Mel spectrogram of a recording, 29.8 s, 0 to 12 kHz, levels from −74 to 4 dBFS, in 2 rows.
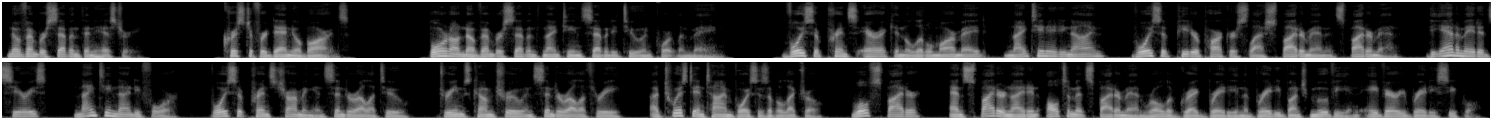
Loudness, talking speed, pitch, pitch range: -25 LUFS, 160 wpm, 105 Hz, 90-120 Hz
